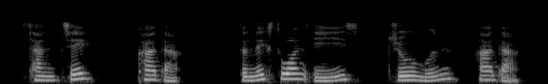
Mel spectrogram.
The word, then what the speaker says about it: 산책하다: The 17th is 산책하다, which means to go for a walk or to take a walk. The actual pronunciation is 산책하다, 산책하다.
